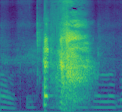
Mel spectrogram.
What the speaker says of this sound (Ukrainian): Я щось чхаю.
